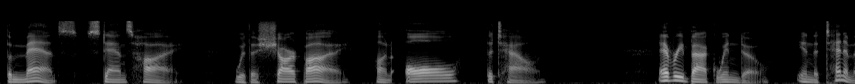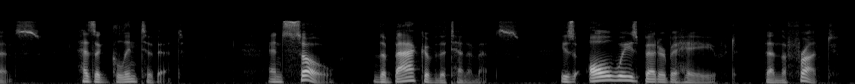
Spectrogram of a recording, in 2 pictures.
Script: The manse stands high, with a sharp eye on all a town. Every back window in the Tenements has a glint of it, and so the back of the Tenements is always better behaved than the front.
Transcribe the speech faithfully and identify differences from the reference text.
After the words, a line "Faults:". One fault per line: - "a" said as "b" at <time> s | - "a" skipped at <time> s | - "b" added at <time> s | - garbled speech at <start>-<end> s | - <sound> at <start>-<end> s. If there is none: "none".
The manse stands high, with a sharp eye on all the town. Every back window in the Tenements has a glint of it, and so the back of the Tenements is always better behaved than the front.
Faults:
- "a" said as "the" at 4.8 s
